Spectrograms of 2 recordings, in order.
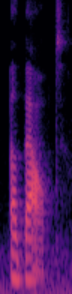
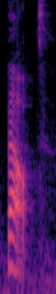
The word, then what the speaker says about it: about: About. It's the second part, about. You wouldn't say about. You say about. Is 1 syllable and about is 1 syllable, but is just shorter and it's not stressed.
